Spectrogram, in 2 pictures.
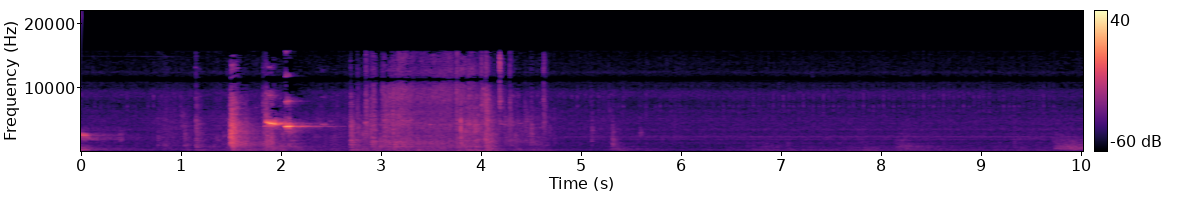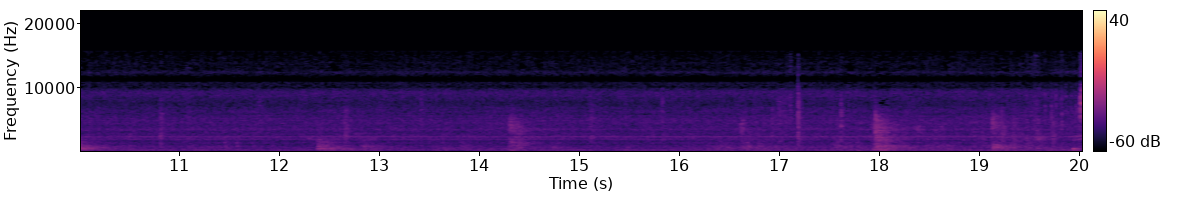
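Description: Early Kone lift: about two seconds in, clicks and a short high tone, then the car doors slide shut over a second or so. From about seven seconds the car runs upward with a steady low hum and a faint high tone, broken by a few soft clicks.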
